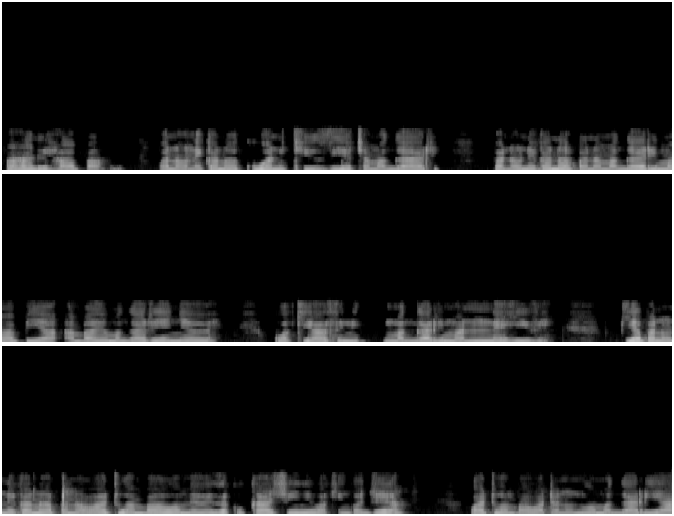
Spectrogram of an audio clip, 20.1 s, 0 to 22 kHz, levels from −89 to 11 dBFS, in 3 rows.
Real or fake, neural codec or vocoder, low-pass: real; none; 5.4 kHz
